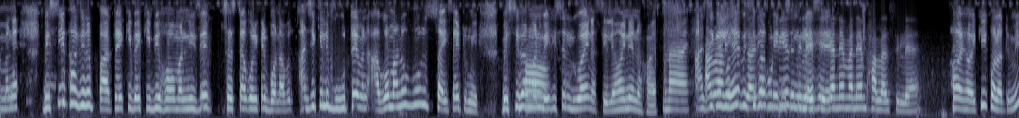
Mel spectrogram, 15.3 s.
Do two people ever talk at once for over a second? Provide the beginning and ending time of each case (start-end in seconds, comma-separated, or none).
10.6-12.4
